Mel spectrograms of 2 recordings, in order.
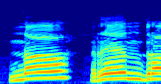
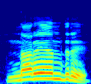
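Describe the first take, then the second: First: Narendra drawn out slowly, syllable by syllable; slow sounding out. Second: Said in the usual way. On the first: Shown as a demonstration. Teacher slowly sounds out Narendra for students. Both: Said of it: "एक एक मात्रा को अलग अलग करके".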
